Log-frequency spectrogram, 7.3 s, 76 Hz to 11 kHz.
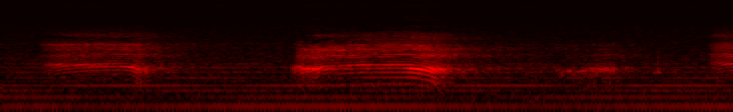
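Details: African buffalo bawling during a lions' kill at Djuma around 3:00am, 07/03/07, streamed live: loud, harmonic, groaning calls rising and falling in pitch, a brief quieter call, then another starting, over a low hum.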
